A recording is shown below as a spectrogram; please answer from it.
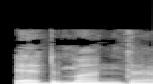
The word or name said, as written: edmunda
